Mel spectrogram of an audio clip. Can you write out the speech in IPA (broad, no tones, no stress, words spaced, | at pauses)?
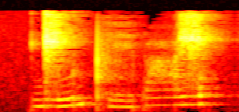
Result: d͡ʒid pʰe̤pɑ̤ʒ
